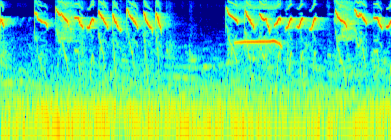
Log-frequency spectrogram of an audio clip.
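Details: Ngeroll-style song of a pleci dakun white-eye from Malang, Indonesia: bursts of shrill, high downslurred chirps in fast rolling runs, a short pause, then another run with a brief lower steady whistle.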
